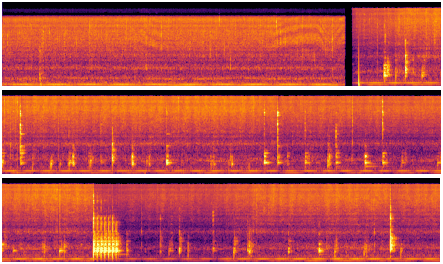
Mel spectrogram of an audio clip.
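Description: Sliced shallots, garlic and ginger sizzling in hot oil in a frying pan while a wooden spatula stirs them, with frequent clicks and scrapes of the spatula against the pan and one louder scrape about three-quarters of the way through. The sizzle cuts out for an instant about a quarter of the way in.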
